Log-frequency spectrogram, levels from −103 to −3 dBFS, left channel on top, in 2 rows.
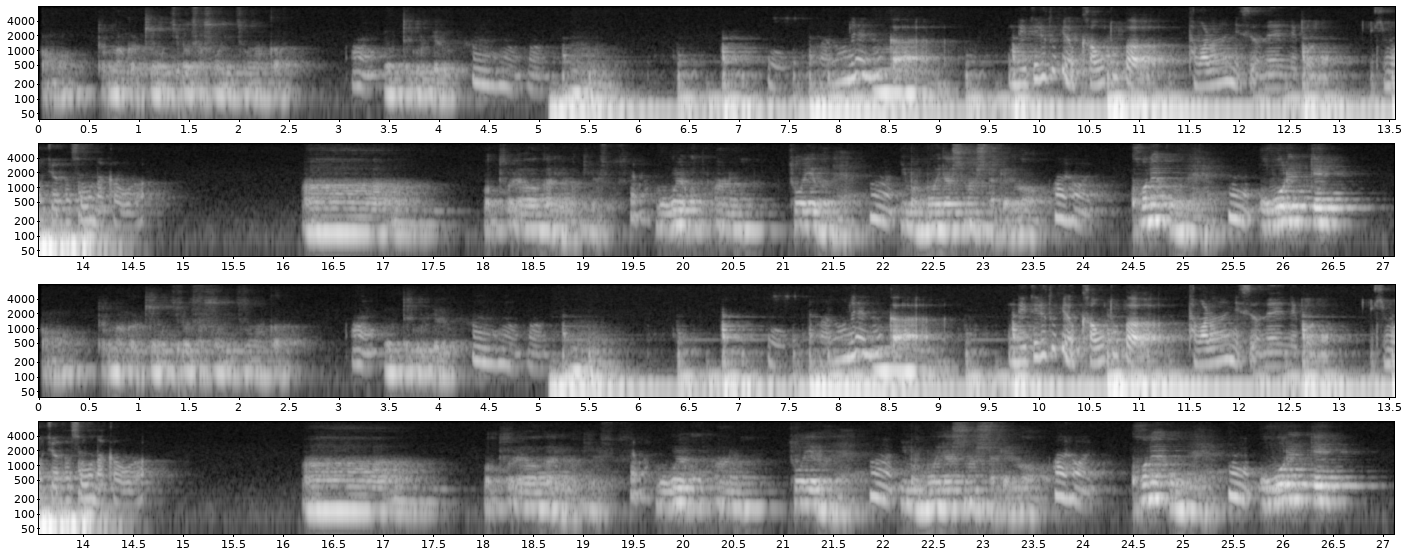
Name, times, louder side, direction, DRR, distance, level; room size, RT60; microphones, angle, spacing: voice 1, 0.0-2.5 3.4-4.1 5.3-5.7 8.3-9.0 16.2-17.4 18.0-19.2 19.7-20.7 21.1-21.8 22.2-23.6 24.5-25.3 25.8-26.4, equal, 30° left, 3 dB, 7.7 m, -25 dB
voice 2, 4.3-5.1 7.3-7.5 7.8-8.9 9.7-11.2 11.5-12.9 13.4-14.6 17.1-17.7 19.5-19.7 21.9-22.1 23.7-24.1 25.4-25.7, right 2 dB, 25° right, 8 dB, 2.4 m, -27 dB
sound 1, 5.1-14.1, right 1 dB, 55° right, 3.0 m, -18 dB
25.5 x 23.0 x 8.5 m, 0.84 s
head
